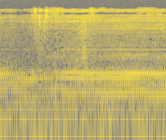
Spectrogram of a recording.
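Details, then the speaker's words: Omron Bronze upper-arm blood pressure monitor inflating the cuff: quiet steady electric hum with faint pump whine while reading pressure and pulse, about a minute; normal operation. "that's what it sounds like a humming noise when it is reading your pressure and it takes about a minute or so for it to raise your pressure and your pulse"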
